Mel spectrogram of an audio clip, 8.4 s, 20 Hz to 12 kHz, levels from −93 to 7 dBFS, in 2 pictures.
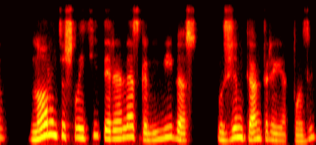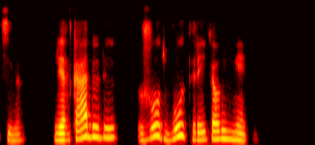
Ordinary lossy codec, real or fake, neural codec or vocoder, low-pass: Opus, 24 kbps; fake; codec, 16 kHz, about 1 kbps, DyCAST, with the encoder's durations; 7.2 kHz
